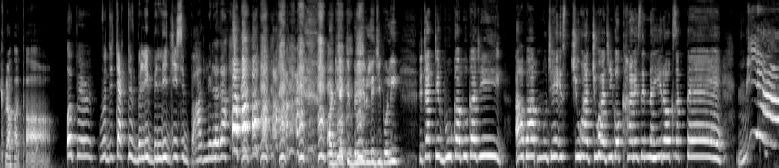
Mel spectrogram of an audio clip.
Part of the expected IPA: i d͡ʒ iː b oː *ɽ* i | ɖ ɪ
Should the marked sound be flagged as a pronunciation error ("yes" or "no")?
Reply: yes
